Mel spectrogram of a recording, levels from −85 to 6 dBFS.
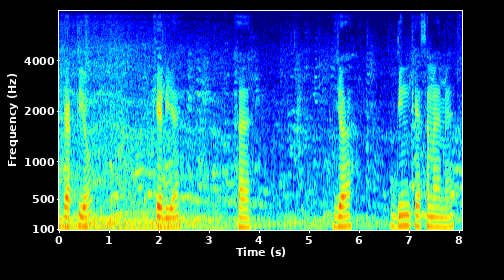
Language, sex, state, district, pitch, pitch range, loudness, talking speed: Hindi, male, Bihar, Patna, 130 Hz, 125-140 Hz, -21 LUFS, 75 wpm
